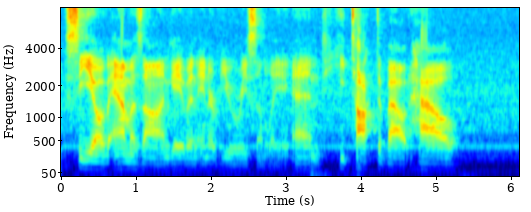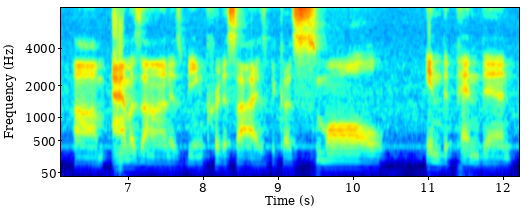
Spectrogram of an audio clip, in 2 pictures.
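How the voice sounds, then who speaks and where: Low, bright-voiced man with a Caribbean accent. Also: steady tone, slight background noise, low-quality recording. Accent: Caribbean, Guyanese and Trinidadian. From Guyana. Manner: reflective, measured, with frequent restarts and "you know". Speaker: interview guest. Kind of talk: conversational interview answers.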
